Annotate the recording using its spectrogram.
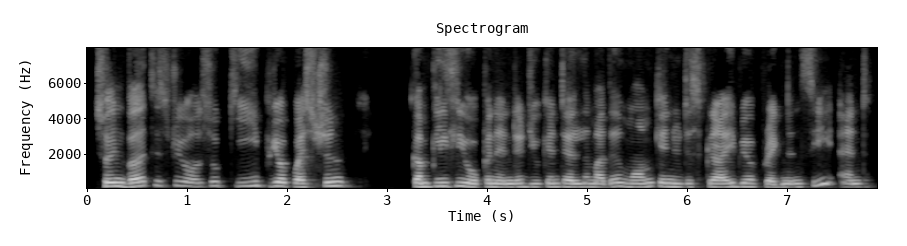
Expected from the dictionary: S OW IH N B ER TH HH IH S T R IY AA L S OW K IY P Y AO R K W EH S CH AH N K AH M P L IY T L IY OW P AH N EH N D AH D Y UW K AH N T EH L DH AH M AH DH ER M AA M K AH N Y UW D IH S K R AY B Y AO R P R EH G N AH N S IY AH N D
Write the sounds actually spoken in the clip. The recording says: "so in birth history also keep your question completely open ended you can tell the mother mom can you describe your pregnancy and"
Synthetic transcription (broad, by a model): S OW IH N B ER T HH IH S T R IY AA L S OW K IY P Y AO R K W EH S CH AH N K AH M P L IY T L IY OW P AH N EH N D AH D Y UW K AH N T EH L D AH M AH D ER M AA M K AH N Y UW D IH S K R AY B Y AO R P R EH G N AH N S IY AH N D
